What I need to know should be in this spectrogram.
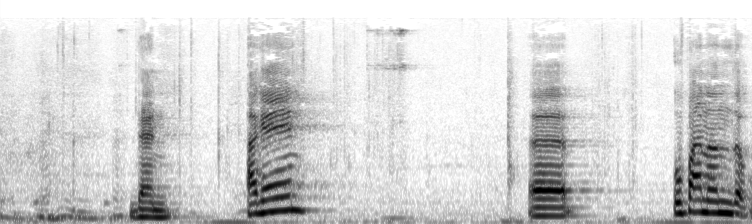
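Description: An elderly man speaks slowly and deliberately into a microphone, in short bursts with pauses.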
